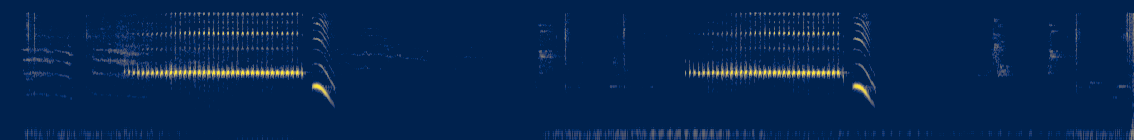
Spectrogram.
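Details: ['Sirtu bird singing, described as in full voice with rapid trilled phrases: two strong, buzzy, finely pulsed steady trills of about two seconds. Each ends in a sharp downward-slurred note. A low rumble runs underneath.']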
